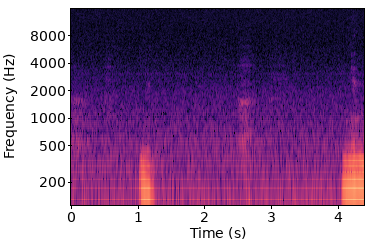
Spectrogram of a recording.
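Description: A man groans close by.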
